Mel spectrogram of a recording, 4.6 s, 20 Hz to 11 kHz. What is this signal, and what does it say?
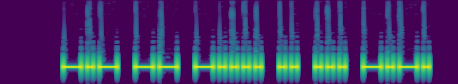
Morse code, heard as a keyed tone, about 20 wpm, 700 Hz. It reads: KM6ISC
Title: USA Call Signs - 6 Characters - Repeated 3x - 20wpm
